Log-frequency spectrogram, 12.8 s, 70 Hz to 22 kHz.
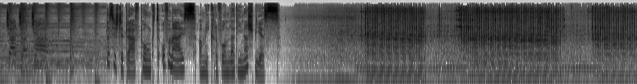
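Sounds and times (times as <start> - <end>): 
speech: 0.2 - 1.2, 2.1 - 5.7
pneumatic jackhammer drilling: 6.3 - 12.7.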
